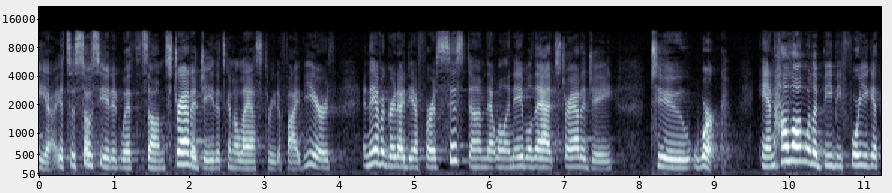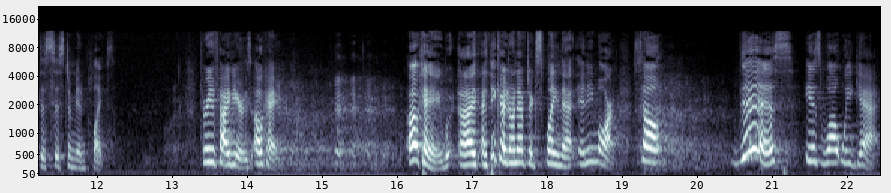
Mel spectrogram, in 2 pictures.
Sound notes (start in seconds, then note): 14.4 laugh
